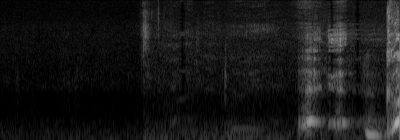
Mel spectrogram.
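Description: Near silence for about the first second, then a man's voice starts speaking loudly in the last half second.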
